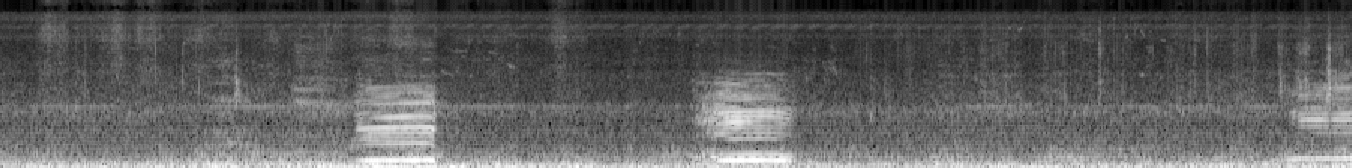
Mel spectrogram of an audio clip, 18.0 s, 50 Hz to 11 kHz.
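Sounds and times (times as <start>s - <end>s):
cattle mooing: 3.8s - 5.9s, 9.2s - 10.6s, 17.1s - 18.0s.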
